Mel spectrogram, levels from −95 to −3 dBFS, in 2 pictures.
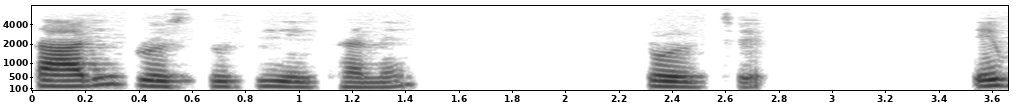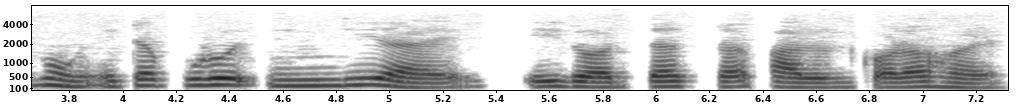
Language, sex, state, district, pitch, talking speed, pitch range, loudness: Bengali, female, West Bengal, Kolkata, 185 Hz, 115 wpm, 170-205 Hz, -29 LUFS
